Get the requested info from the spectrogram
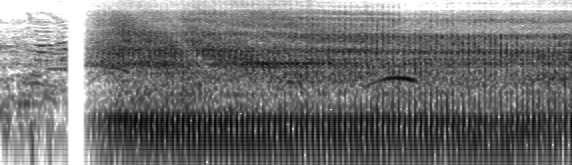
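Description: An engine running steadily close by, with a fast, even pulse and a low hum. It comes in loud after a brief silence about half a second in. A short chirp rises and falls about three seconds in.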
